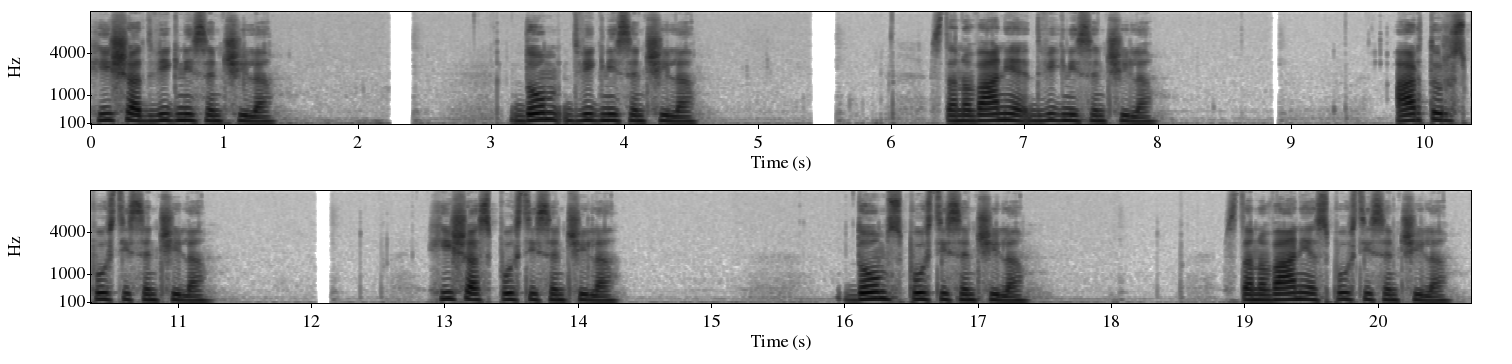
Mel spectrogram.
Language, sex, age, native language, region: Slovenian, female, 18-29, Slovenian, Central Slovenia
